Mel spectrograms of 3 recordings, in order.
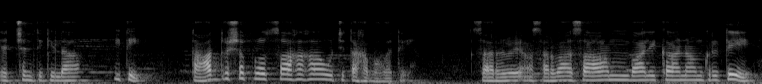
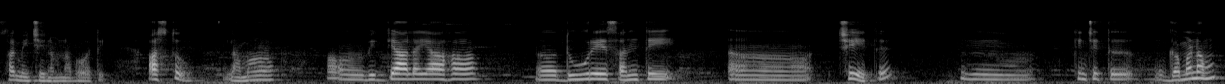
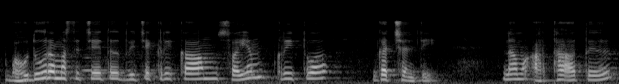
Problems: none marked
